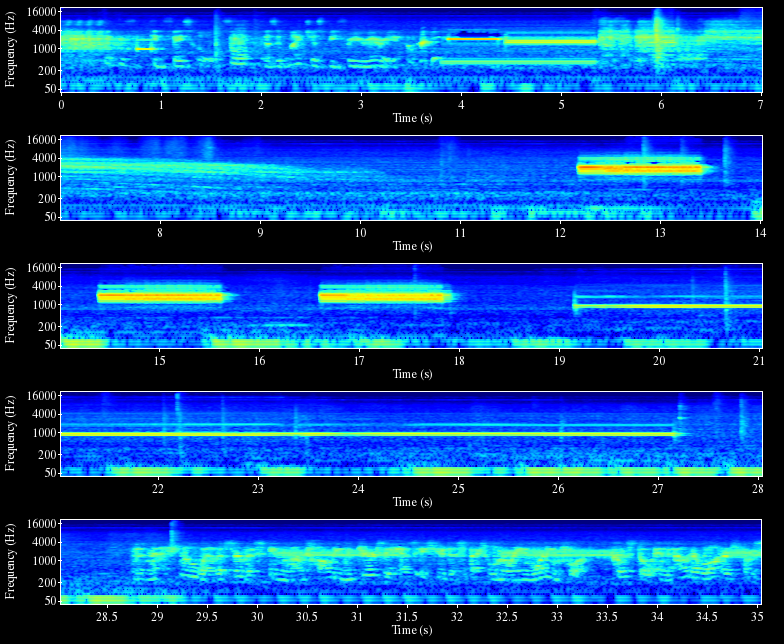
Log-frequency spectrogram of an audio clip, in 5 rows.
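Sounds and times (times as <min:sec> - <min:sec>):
steady two-tone alert signal: 0:03.6 - 0:05.4, 0:19.2 - 0:27.2.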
